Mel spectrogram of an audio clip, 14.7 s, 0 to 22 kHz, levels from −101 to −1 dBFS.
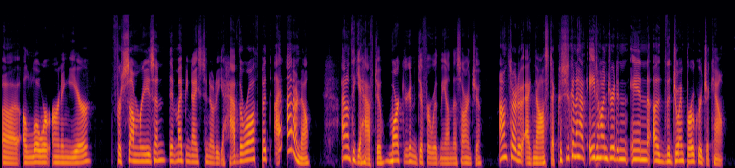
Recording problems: muffled; slightly; fading above 3.5 kHz

